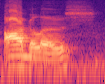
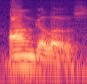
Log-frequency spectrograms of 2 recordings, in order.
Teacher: When you have two gammas together, the first gamma will take an N sound, and then your second gamma retains the G sound. And so instead of agalos, that would be angelos. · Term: gamma nasal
